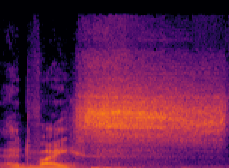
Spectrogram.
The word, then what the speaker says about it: advice: confusing because up here it's a c with an s sound advice that s but down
